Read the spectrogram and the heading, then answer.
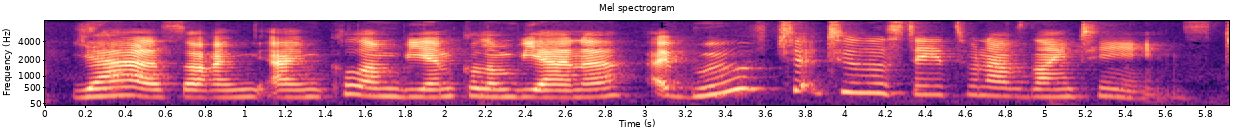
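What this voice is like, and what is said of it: Slight Colombian Spanish accent. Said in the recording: “I hear a bit of an accent. I mean, you're Colombiana”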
